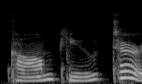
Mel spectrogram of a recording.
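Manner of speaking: "computer" in three even, separated beats; tapped syllables. Shown as a demonstration. Teacher tapping along with children, "computer" split into syllables. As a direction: tap out "computer" as com, pu, ter. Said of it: "tap it".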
